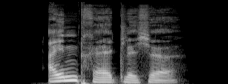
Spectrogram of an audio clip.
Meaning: inflection of einträglich: 1. strong/mixed nominative/accusative feminine singular 2. strong nominative/accusative plural 3. weak nominative all-gender singular
- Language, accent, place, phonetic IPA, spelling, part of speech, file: German, Germany, Berlin, [ˈaɪ̯nˌtʁɛːklɪçə], einträgliche, adjective, De-einträgliche.ogg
